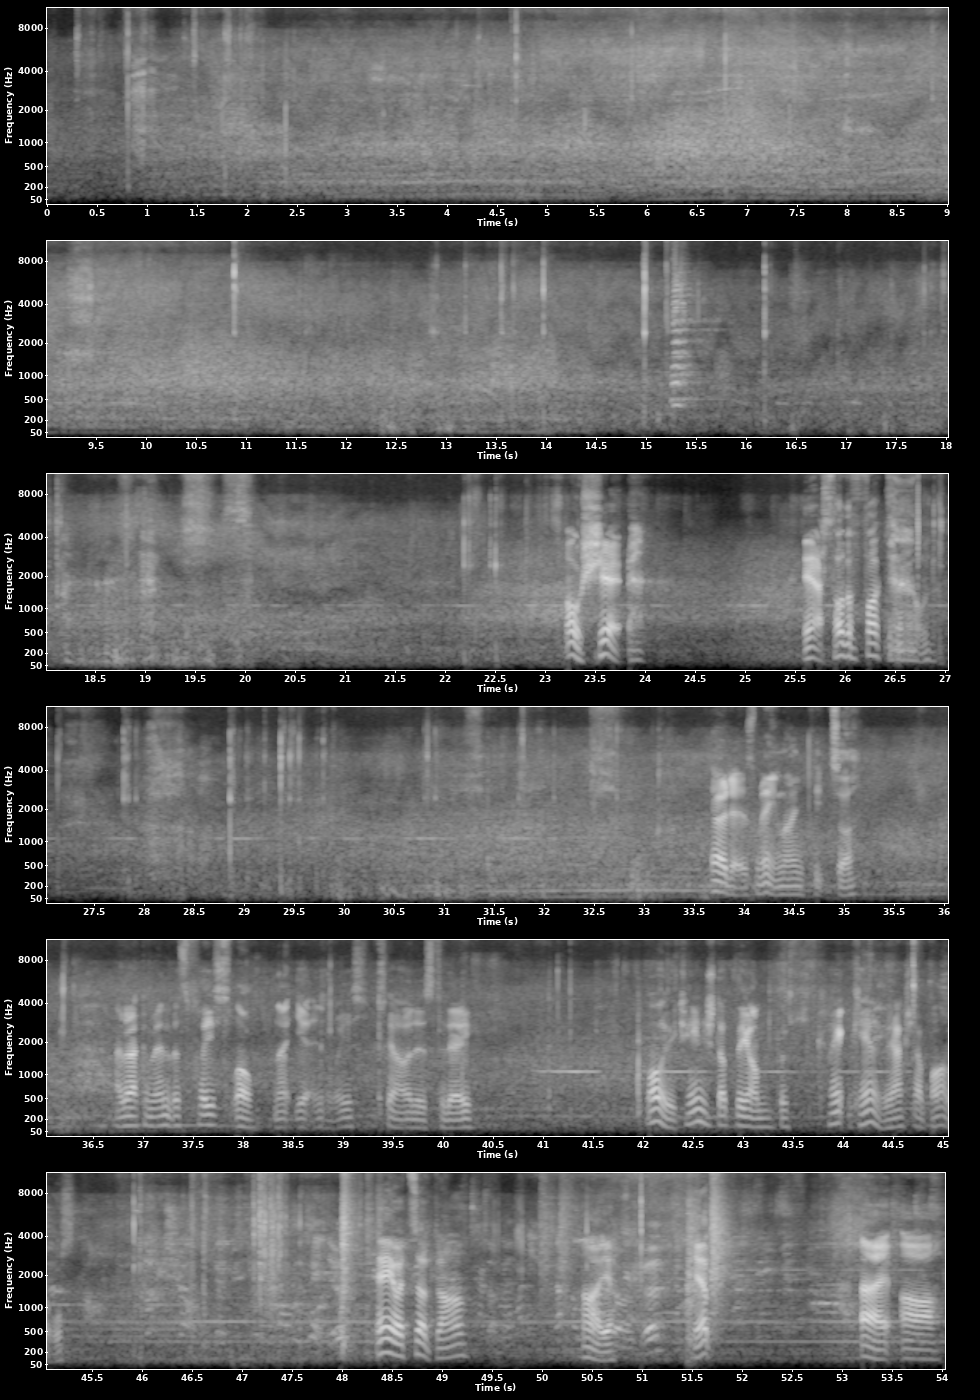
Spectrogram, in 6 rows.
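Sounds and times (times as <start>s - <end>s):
cars driving past: 0.0s - 54.0s
street traffic: 0.0s - 54.0s.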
